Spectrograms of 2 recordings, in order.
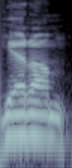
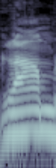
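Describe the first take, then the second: First: A vowel is inserted inside the opening consonant cluster. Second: The opening consonant cluster is said without a vowel. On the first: "বলি গ্যারাম" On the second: "বা গ্রাম রে বলি"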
